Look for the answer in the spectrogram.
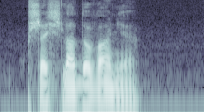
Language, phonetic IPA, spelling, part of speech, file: Polish, [ˌpʃɛɕladɔˈvãɲɛ], prześladowanie, noun, Pl-prześladowanie.ogg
